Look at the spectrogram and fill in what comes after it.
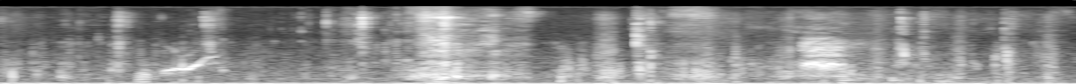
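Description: Close-miked wet biting, chewing and lip-smacking of two people eating saucy spicy braised sheep offal, with irregular clicks and a few louder slurping bursts.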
